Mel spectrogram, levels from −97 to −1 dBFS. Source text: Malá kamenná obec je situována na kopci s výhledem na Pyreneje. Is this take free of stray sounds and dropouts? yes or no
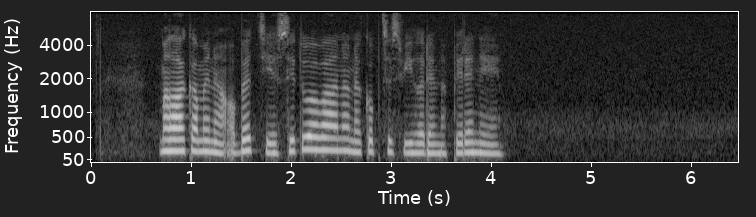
yes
